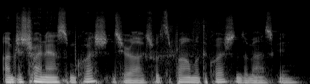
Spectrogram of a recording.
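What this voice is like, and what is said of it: Put-on radio interviewer voice. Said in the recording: “acting like a radio interviewer ... That voice, man. It's really annoying. ... In my regular voice.”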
